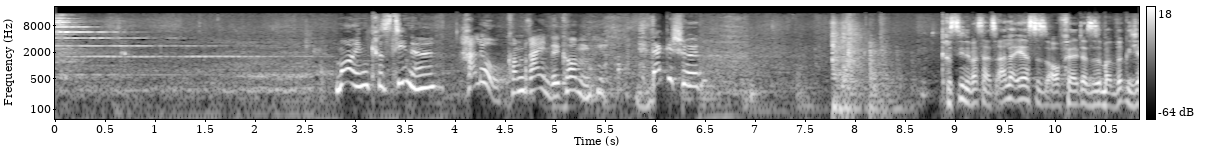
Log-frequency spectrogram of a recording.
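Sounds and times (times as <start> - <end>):
doorbell ringing at the front door of a house: 0.0 - 4.9
speech: 2.9 - 6.8, 9.0 - 10.8.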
